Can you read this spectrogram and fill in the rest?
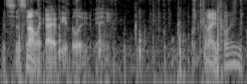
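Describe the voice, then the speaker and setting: A man's voice: extremely low pitch, wildly swooping pitch, fast, creaky, background noise. A young man chatting casually on a live stream, answering chat and rambling, his voice a little strained. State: voice feeling strained. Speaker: streamer running a game server.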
